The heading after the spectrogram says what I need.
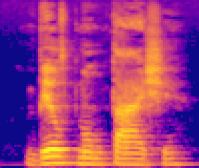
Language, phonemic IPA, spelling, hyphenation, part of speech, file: Dutch, /ˈbeːlt.mɔnˌtaː.ʒə/, beeldmontage, beeld‧mon‧ta‧ge, noun, Nl-beeldmontage.ogg
- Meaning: a montage composed from various pictures or (e.g. film) images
